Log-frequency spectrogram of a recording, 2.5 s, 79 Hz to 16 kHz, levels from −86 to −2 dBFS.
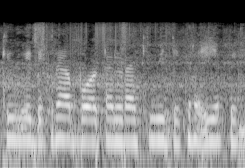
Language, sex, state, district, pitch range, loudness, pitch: Hindi, female, Bihar, Jamui, 180-190 Hz, -15 LUFS, 185 Hz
